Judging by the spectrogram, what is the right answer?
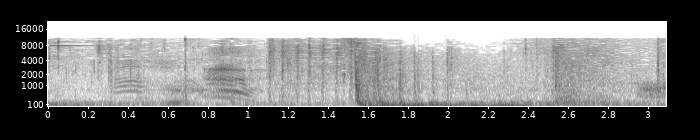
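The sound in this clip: A gunshot in a video game cracks out as one loud, sharp boom, followed by a sustained roaring rumble, with softer game sounds before it.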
